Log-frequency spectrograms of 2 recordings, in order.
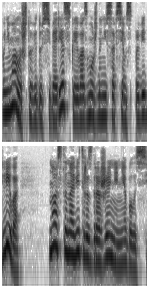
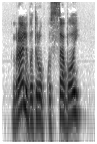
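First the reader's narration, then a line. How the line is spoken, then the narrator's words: Mutter. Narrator (Russian): пробурчал Андрей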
